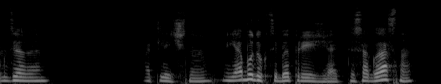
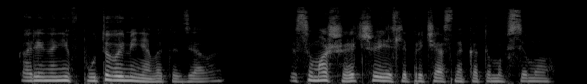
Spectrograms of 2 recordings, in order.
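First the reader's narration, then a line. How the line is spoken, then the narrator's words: Threatening tone. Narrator (Russian): грозно сказал Валера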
